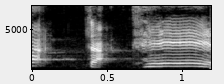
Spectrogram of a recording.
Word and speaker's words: จะเข้: จะ เท่ห์ นะ คะ ออก เสียง ว่า จะ เท่ห์ นะ คะ ไม่ ใช่ จระเข้ นะ คะ จระเข้ เป็น สัตว์ นะ คะ จะ ใข้ ไม่ มี รอ เรือ นะ คะ จะเข้ เป็น เครื่อง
